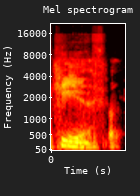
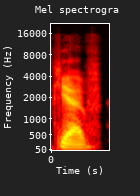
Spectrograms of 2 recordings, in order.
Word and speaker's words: Kyiv: I mean, I say Kyiv. Yeah, the correct way to say it is Kiev. But again, this is part of the language war, and I guess we'll talk about that later.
